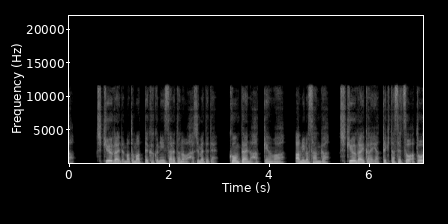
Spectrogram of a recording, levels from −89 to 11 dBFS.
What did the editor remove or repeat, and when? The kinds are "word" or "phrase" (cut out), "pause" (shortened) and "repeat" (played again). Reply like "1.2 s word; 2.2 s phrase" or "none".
3.1 s pause; 4.4 s pause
